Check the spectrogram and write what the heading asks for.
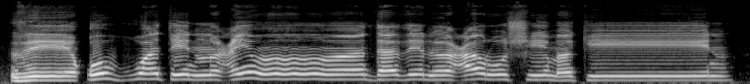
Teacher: نون ساکن کے بعد دال ہے، یہاں پر اخفا کا قاعدہ ہوگا۔ رائے ساکنہ کو موٹا یعنی پر پڑھیں گے کیونکہ اس سے پہلے زبر ہے، نون کو ساکن بنا کر پڑھیں گے آیت کرنے کی صورت میں۔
